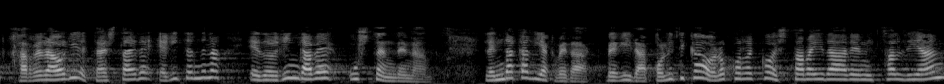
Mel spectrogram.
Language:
Basque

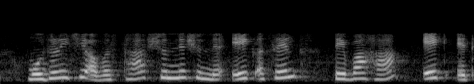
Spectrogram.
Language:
Marathi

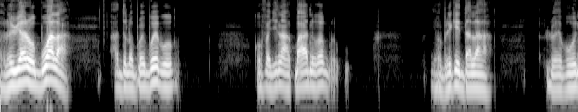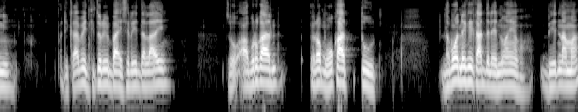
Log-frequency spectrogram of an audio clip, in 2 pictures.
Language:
Eleme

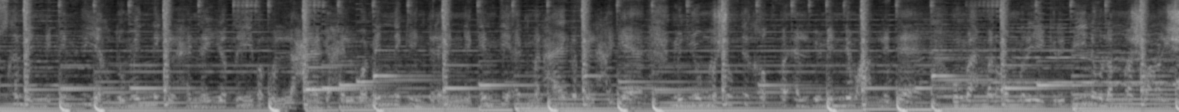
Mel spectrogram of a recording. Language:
Arabic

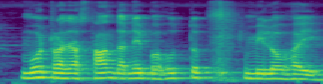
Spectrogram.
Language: Magahi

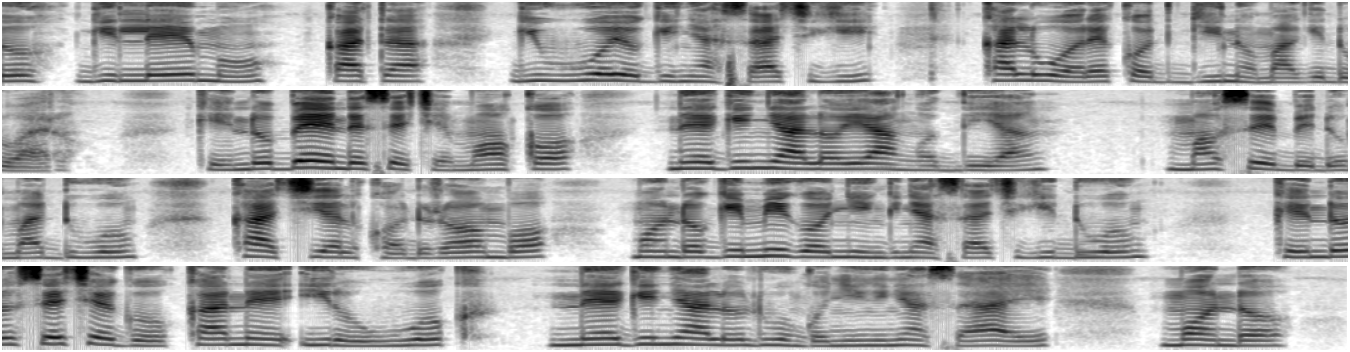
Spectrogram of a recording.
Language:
Luo (Kenya and Tanzania)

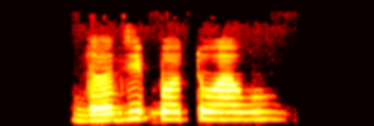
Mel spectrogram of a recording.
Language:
Gen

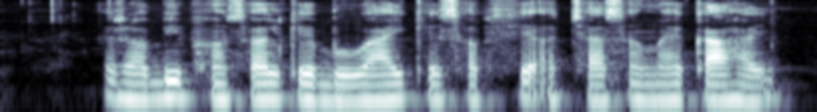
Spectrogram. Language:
Magahi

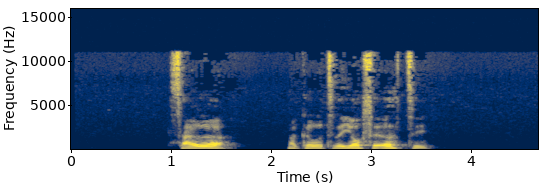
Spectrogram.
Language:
Copainalá Zoque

